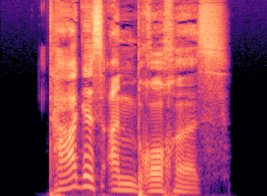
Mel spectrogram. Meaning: genitive of Tagesanbruch
- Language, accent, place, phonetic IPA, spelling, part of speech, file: German, Germany, Berlin, [ˈtaːɡəsˌʔanbʁʊxəs], Tagesanbruches, noun, De-Tagesanbruches.ogg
